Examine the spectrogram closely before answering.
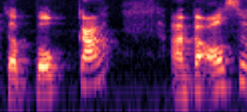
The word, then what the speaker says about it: bocca: A, so that's why we have a K sound. But also the double consonant, we really want to make sure that we kind of linger. We sort of like pause or like linger or stretch.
